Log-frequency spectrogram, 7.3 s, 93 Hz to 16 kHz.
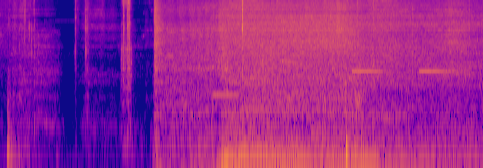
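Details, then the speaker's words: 2014 Audi S8 D4 4.0 V8 turbo started right after an oil change with about 8.5 litres of oil plus Pro Lube; a short crank catches cleanly, oil pressure comes up, and it settles into a smooth, steady low idle with no knocks or ticks: normal start. "pressure came up. Engine sounds good. Let it run for a few."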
